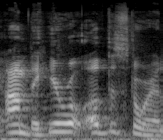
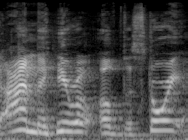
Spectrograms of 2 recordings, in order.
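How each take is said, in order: First: Said in the usual way. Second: A touch higher, proud; John boasting to himself, mock hyped; hyped hero. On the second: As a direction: play it up as the eager hero. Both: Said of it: "He's like".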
